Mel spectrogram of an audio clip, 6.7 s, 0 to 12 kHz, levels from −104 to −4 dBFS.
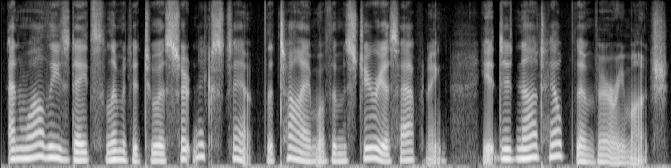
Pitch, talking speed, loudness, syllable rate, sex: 175 Hz, 195 wpm, -19 LUFS, 5.6 syllables/s, female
